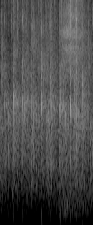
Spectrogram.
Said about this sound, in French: bravo pour votre travail. Nous vous applaudissons. Merci.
